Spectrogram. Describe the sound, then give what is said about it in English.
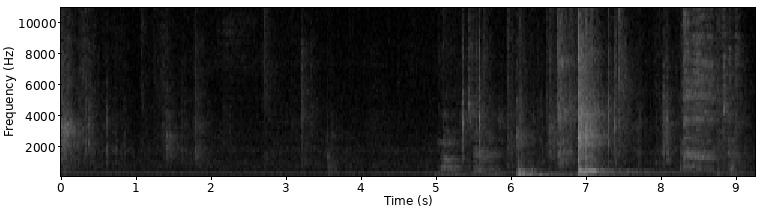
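A janky, rickety door scrapes and rattles, then slams shut with a heavy thud, followed by a few seconds of loose rattling and scraping as it settles. Faint tapping precedes it. “I gotta fix that door.”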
